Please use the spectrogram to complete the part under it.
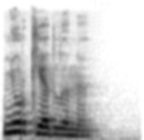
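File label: "нюркйӧдлыны", Komi, female; kpv audio dict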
